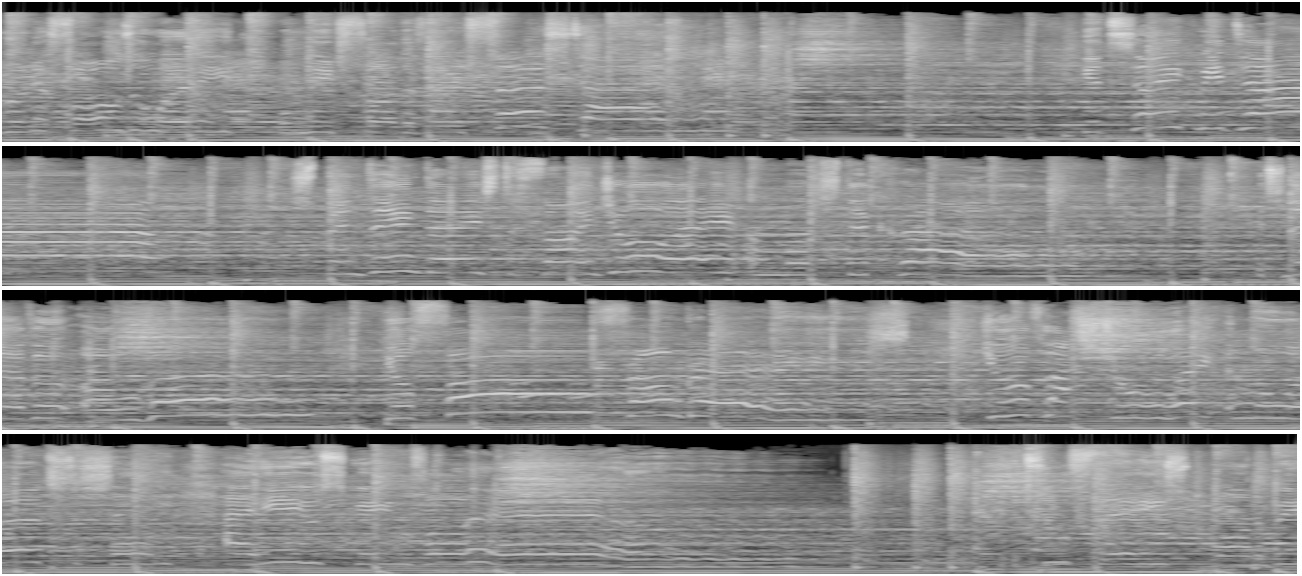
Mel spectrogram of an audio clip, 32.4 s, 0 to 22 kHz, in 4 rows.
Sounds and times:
Music: 0.0 - 32.4.

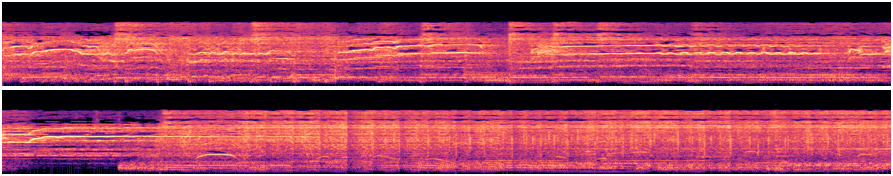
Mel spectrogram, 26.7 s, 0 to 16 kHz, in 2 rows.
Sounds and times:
Inside, large room or hall: 0.0 - 26.6
Music: 0.0 - 26.6
Bellow: 16.2 - 17.0.

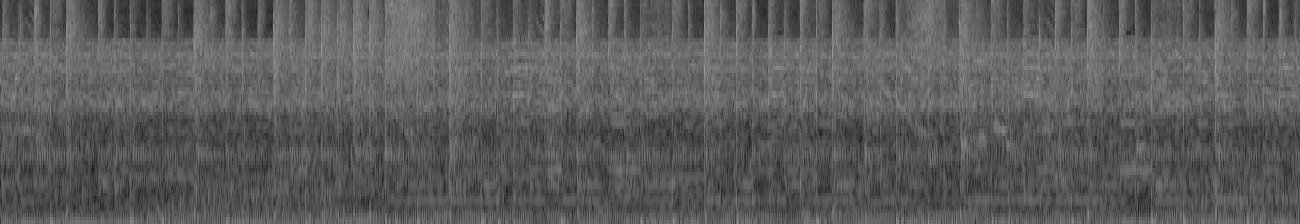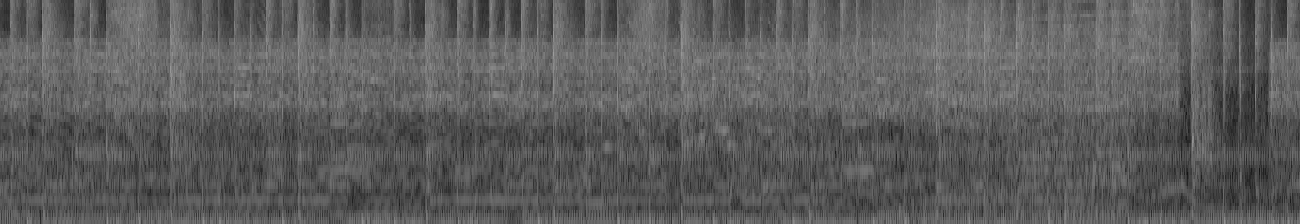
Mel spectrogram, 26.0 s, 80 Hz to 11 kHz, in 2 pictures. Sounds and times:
Music: 0.0 - 26.0.

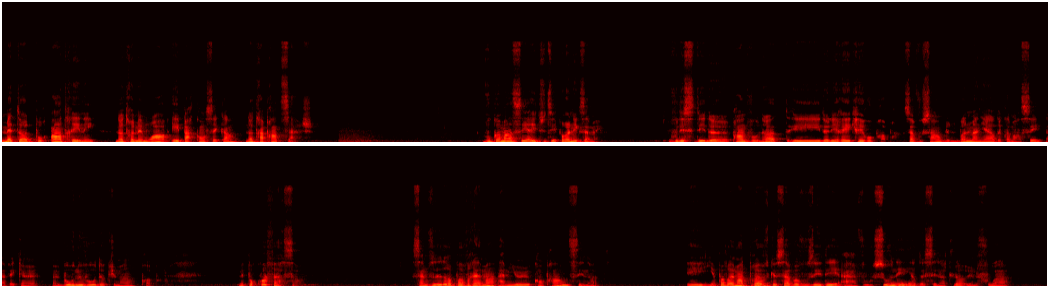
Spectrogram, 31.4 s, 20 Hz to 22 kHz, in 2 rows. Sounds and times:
Speech: 0.0 - 4.8, 7.2 - 9.1, 10.0 - 18.1, 19.2 - 20.3, 21.8 - 24.8, 25.9 - 30.9.

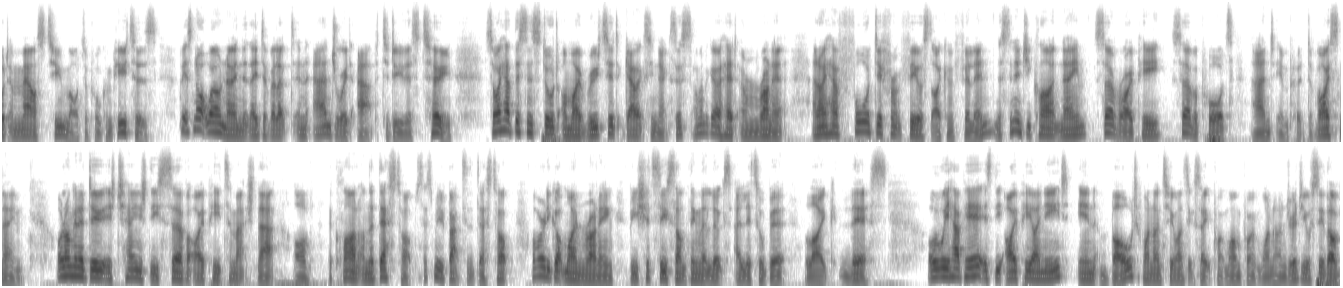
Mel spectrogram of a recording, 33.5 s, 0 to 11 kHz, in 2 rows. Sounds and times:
Speech: 0.0 - 33.4.

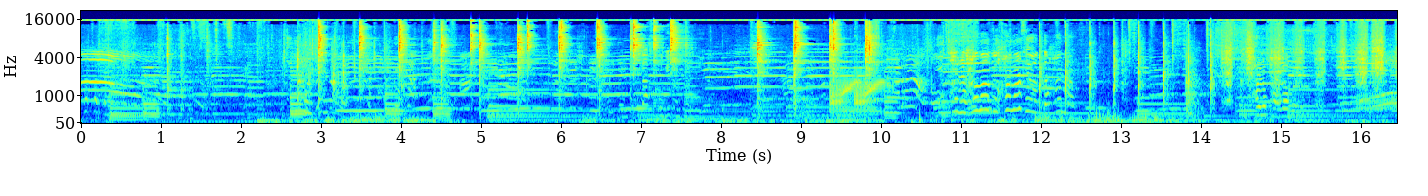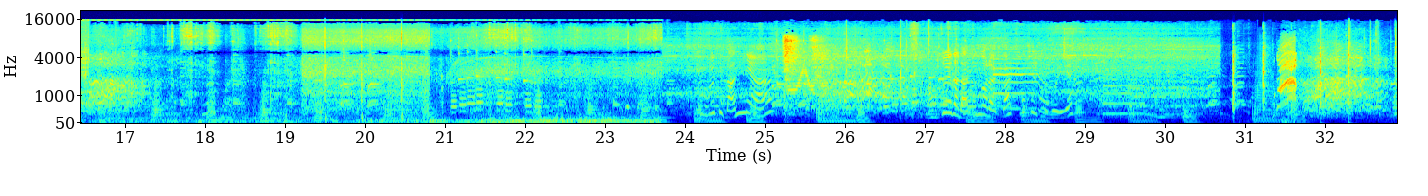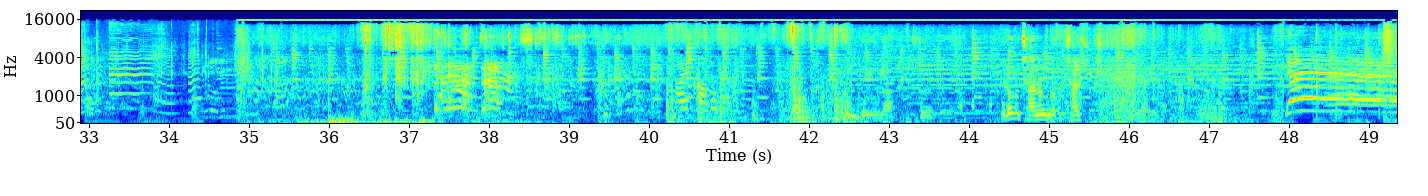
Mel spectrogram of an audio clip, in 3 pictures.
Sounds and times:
Music: 0.0 - 49.3.

